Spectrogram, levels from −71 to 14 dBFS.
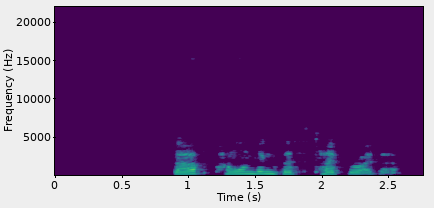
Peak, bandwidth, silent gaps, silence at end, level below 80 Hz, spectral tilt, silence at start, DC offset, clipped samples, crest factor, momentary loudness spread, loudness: -6 dBFS; 5.8 kHz; none; 0.2 s; -74 dBFS; -7.5 dB/octave; 0.9 s; under 0.1%; under 0.1%; 18 dB; 6 LU; -23 LUFS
